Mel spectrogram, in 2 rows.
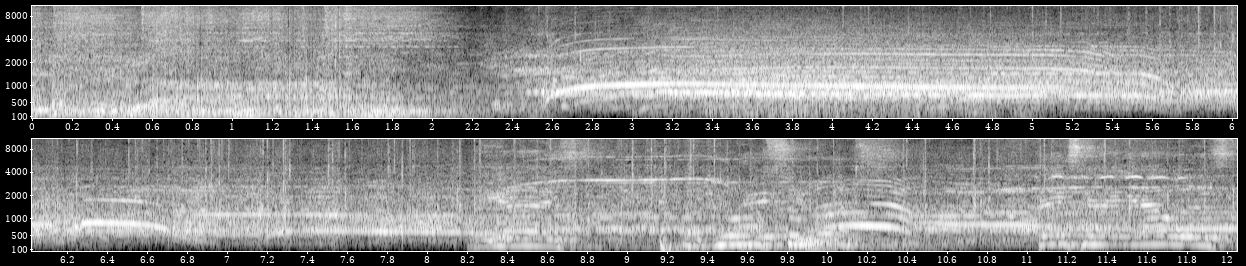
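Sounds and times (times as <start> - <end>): live metal band: 0.0 - 2.2
concert crowd cheering: 0.6 - 12.0
high-pitched whoops and screams: 2.4 - 12.0.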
